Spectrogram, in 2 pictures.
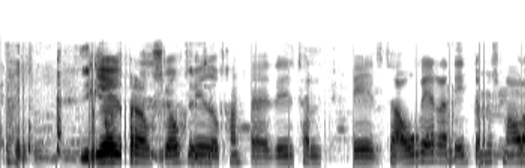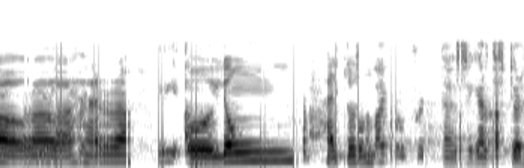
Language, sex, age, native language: Icelandic, other, 60-69, Icelandic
